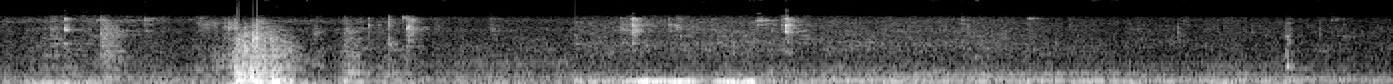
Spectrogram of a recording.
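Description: Old doors in a weathered stone house are pushed shut and secured. Two close, dull knocks with a scrape stand out against a quiet, hollow room.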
